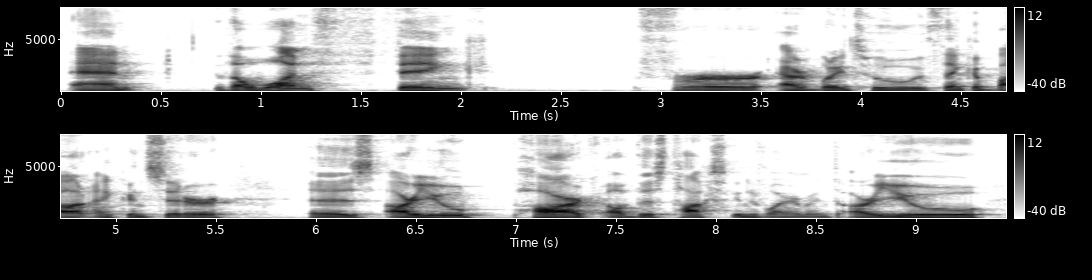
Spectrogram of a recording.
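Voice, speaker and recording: A man's voice: medium pitch, a little slow. A man co-hosting a nursing podcast, talking in earnest casual chat and often repeating words as he restarts. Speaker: nurse podcast co-host.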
